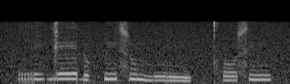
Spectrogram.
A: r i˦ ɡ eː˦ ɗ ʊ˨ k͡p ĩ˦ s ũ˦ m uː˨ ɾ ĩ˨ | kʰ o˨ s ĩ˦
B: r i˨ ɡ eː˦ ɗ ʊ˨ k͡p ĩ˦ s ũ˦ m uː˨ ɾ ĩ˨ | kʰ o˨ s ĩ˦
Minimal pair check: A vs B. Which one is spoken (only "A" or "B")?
A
